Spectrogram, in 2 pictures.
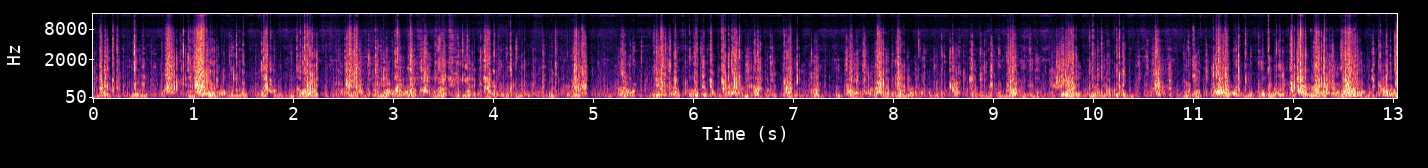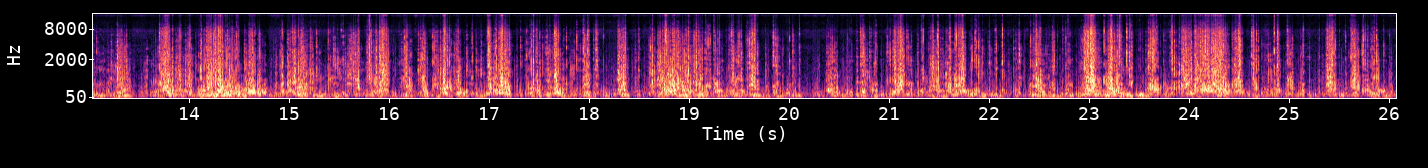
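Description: Passenger train running at speed, heard from aboard near an open door: a loud, continuous rumble with dense rattling and clatter of wheels on the track, mixed with wind.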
